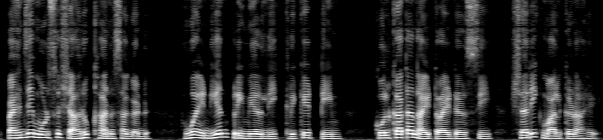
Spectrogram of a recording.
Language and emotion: Sindhi, neutral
